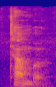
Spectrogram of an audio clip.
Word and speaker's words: timbre: The next element is tone, color, which is pronounced timbre.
